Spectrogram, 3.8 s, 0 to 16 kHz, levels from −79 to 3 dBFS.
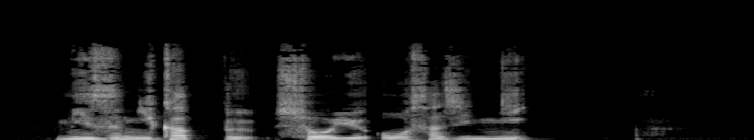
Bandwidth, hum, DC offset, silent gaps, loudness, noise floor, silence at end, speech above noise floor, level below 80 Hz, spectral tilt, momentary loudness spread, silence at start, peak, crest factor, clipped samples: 11.5 kHz; none; under 0.1%; none; -21 LUFS; -64 dBFS; 1.15 s; 43 dB; -62 dBFS; -5.5 dB/octave; 8 LU; 0.3 s; 0 dBFS; 22 dB; under 0.1%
